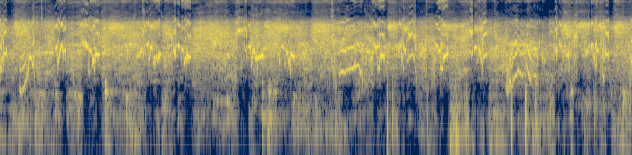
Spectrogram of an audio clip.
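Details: Pet budgies keep up a busy stream of high-pitched chirps, warbles and scratchy twitters, layered so thickly that single calls blur into one lively, steady chatter.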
